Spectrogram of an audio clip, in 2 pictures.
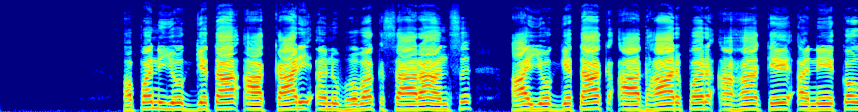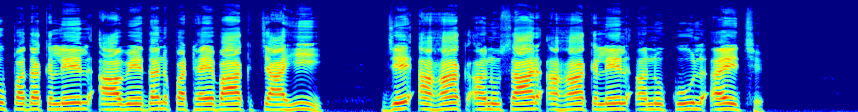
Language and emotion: Maithili, neutral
